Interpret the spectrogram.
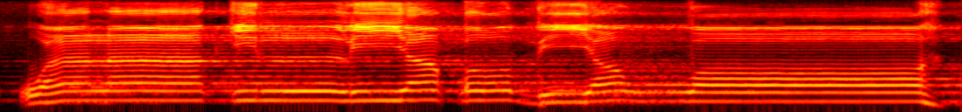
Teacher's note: Nun sukun atau tanwin yang bertemu dengan huruf lam atau ro namanya bacaan idgham bila guna, masuk tanpa mendengung, masuk pada huruf lam tanpa mendengung.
